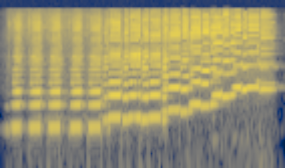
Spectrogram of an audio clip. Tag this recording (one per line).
harmonica
chromatic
